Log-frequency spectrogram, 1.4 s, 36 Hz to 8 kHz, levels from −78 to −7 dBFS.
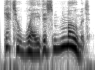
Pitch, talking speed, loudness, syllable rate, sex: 165 Hz, 165 wpm, -15 LUFS, 4.6 syllables/s, male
